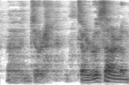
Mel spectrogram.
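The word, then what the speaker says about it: Jerusalem: 한글이나 영어로 보면 한국은 그냥 한국어로는 예루살렘, 영어도 그냥 절루살렘 이렇게 발음이 되는데요. 뭐 우리가 제루살렘 하지만 발음 기호를 이렇게 참고해서 정확하게 발음해 보니까 절루살렘 이렇게. 그런데 헬라어는 두 명칭이 있다.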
